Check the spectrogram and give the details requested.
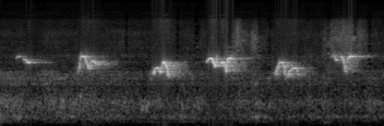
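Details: A recording of a Black-headed Grosbeak song, played during a talk on California oak woodlands, gives a run of rich, whistled, rising-and-falling phrases, about two each second, over a low room hum.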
